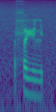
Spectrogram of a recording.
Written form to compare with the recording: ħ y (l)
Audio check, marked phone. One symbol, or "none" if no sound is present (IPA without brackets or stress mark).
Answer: l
